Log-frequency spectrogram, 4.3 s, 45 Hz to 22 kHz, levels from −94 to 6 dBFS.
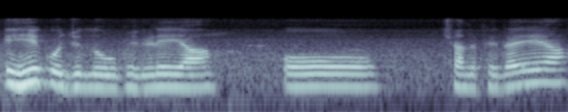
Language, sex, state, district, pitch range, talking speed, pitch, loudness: Punjabi, female, Punjab, Kapurthala, 180-200 Hz, 100 wpm, 185 Hz, -17 LUFS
